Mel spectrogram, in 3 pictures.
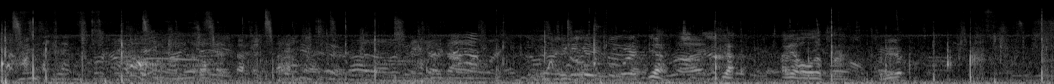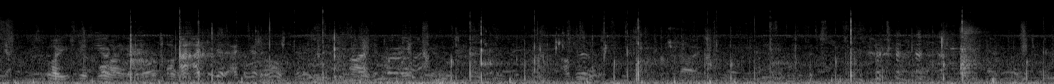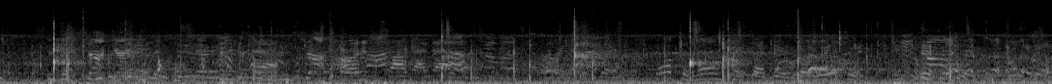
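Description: Sharp pops of pickleball paddles striking a hollow plastic ball, scattered irregularly from several courts, with people's voices talking and calling throughout.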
